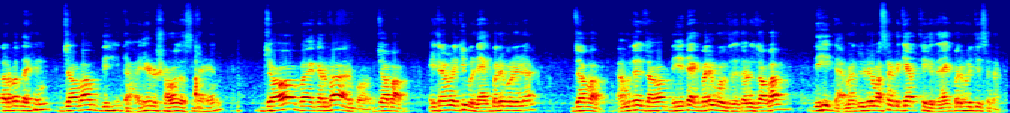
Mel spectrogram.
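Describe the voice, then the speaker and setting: A man teaching reading. He spells out syllables slowly, then asks the class questions and answers them himself. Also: a little high, slight background noise. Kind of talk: step-by-step reading lesson. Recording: echoey room, mic set far off.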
